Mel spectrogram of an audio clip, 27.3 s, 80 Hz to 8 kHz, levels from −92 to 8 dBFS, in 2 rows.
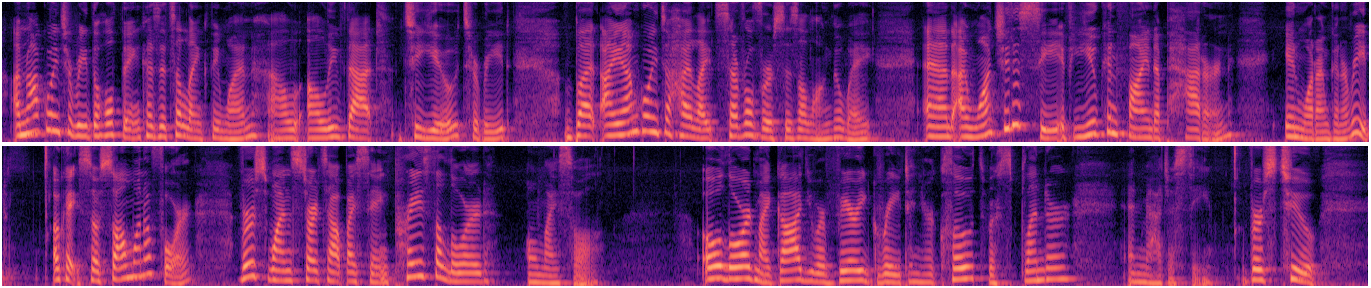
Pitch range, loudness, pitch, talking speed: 155-220 Hz, -19 LUFS, 185 Hz, 180 wpm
